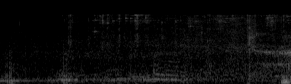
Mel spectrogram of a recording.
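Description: Keys jangle faintly in a few brief metallic clinks scattered through the quiet, with no one speaking.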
